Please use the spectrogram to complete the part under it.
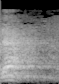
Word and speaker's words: Daugh: He's a German. D-A-U-G-H. And I pronounce it Dow.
